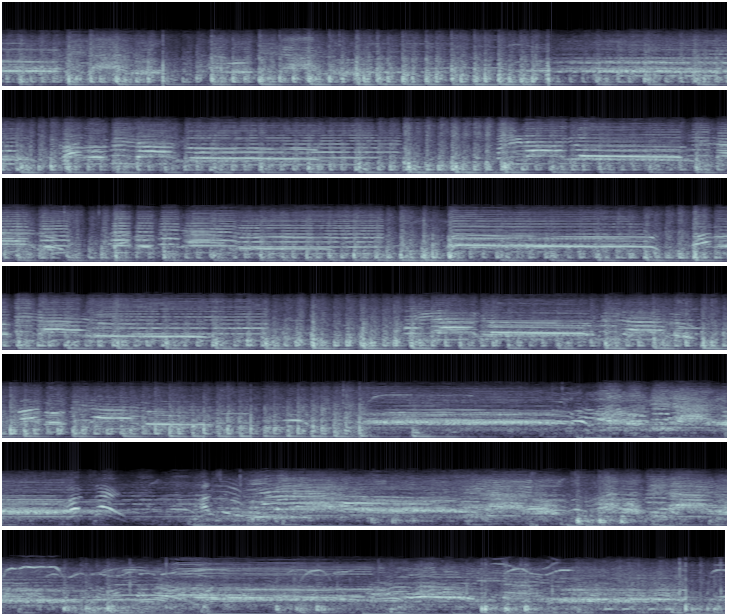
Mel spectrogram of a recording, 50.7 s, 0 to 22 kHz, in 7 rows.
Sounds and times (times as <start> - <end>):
Music: 0.0 - 36.2, 38.2 - 50.7
Crowd: 0.0 - 50.7
Outside, urban or manmade: 0.0 - 50.7.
